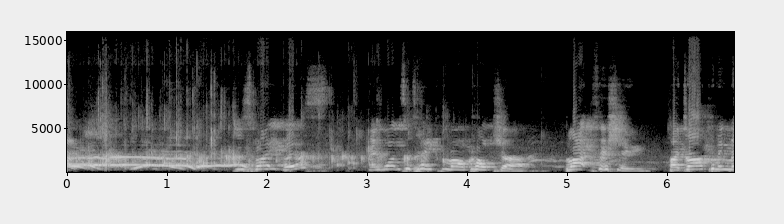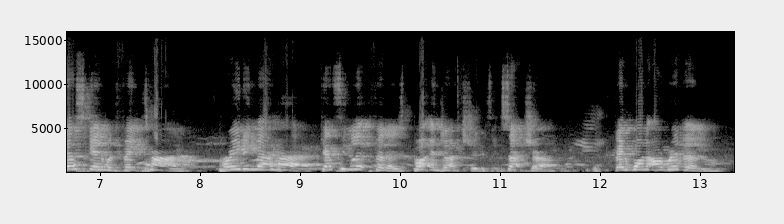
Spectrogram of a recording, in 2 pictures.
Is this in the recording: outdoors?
yes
